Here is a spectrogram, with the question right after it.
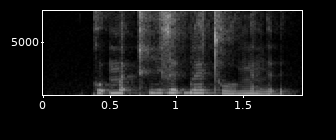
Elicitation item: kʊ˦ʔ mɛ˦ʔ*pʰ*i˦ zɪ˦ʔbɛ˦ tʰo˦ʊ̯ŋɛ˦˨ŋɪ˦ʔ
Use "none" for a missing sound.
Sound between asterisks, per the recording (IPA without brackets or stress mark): kʰ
